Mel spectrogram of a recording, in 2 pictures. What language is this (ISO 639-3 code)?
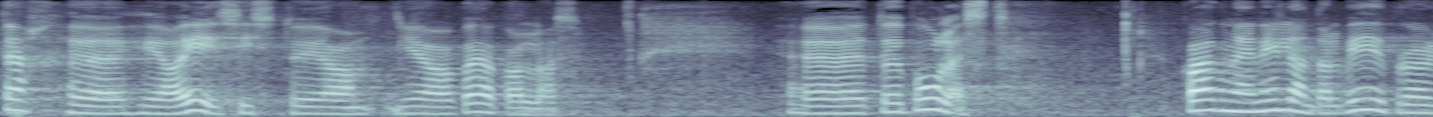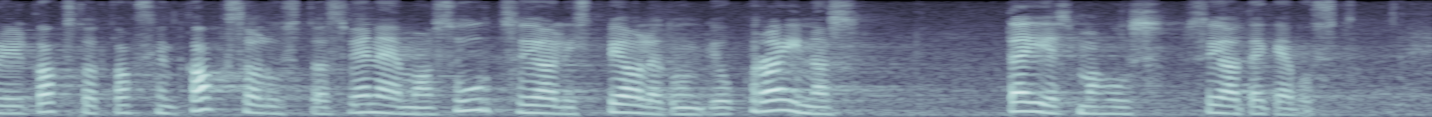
est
